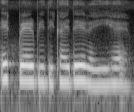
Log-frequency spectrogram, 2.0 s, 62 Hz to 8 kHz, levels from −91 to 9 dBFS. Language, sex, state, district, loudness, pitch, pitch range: Hindi, female, Arunachal Pradesh, Lower Dibang Valley, -13 LUFS, 225 Hz, 210-235 Hz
